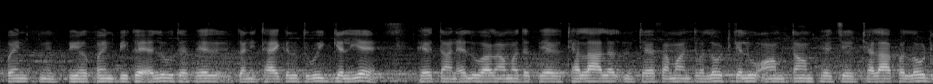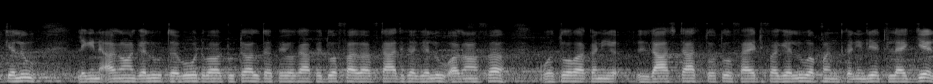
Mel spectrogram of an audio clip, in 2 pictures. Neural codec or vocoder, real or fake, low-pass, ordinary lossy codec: none; real; 7.2 kHz; none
